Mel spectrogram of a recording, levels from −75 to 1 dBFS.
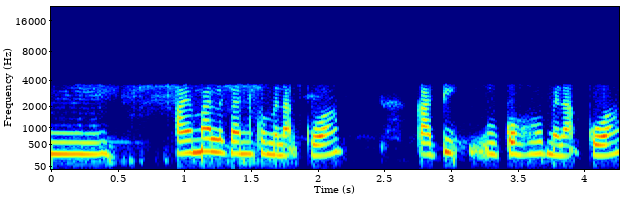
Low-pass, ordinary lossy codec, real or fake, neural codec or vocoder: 3.6 kHz; none; real; none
